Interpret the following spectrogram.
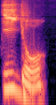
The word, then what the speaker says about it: IGEL: over here is my iGel lab, or Eagle, as it's pronounced in German.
